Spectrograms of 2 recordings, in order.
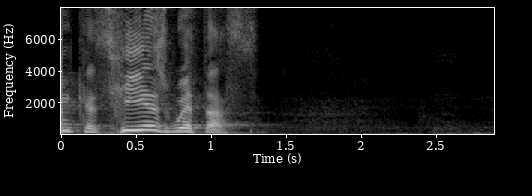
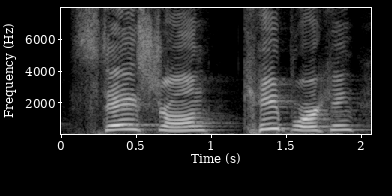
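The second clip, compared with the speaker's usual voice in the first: normal talking voice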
